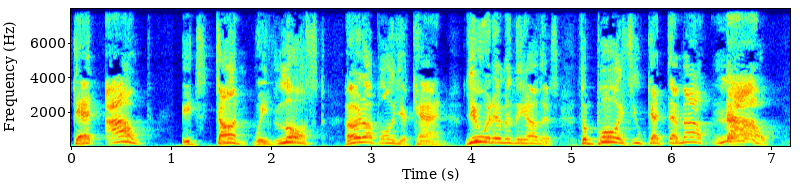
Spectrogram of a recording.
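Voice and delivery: high, full-throated urgent shouting; screaming orders. A narrator's reading. Yoren ordering the children to flee a lost fight, screamed. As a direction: scream desperate commands over a battle. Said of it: "screaming in her face".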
